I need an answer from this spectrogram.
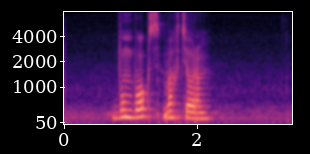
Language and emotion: Russian, neutral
